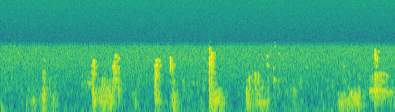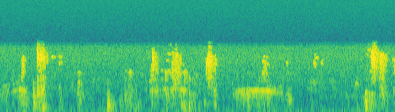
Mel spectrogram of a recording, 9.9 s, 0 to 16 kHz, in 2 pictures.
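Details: Litter of Hungarian Vizsla puppies, recorded 9 March 2021. Dense overlapping high squeaks, short yelps and whines follow one another with barely a pause, some rising sharply, others drawn into brief nasal whimpers.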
